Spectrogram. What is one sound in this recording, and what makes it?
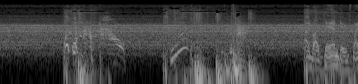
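A blade strikes a stuffed doll with sharp ripping hits.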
